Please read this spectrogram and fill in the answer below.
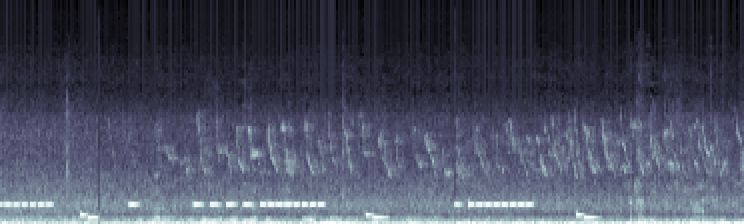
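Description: Beeps at one high pitch, some in quick runs of short beeps and some held for about a second, with a lower two-note falling tone every couple of seconds. Faint quick high chirping runs beneath.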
